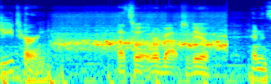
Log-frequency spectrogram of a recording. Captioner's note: tires squealing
